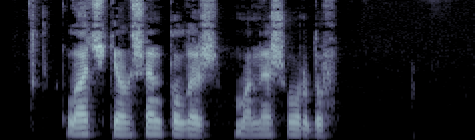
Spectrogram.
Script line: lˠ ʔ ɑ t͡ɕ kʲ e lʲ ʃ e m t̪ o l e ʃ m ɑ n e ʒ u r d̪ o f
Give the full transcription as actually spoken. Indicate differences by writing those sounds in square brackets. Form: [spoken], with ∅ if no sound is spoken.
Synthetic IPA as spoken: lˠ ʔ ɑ t͡ɕ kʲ e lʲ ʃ e [n] t̪ o l e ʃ m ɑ n e [ʃ] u r d̪ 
